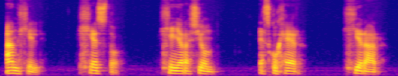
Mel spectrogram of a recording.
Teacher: it will make the sound he, which is the same sound as letter h makes in words here or horse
